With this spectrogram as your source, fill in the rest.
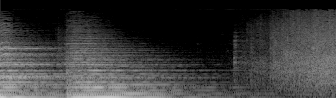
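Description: A woman sings in a powerful operatic voice.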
